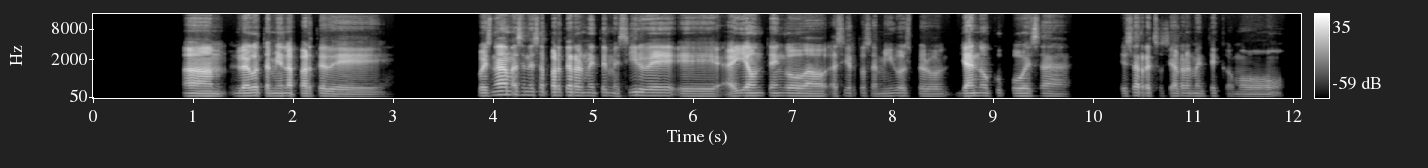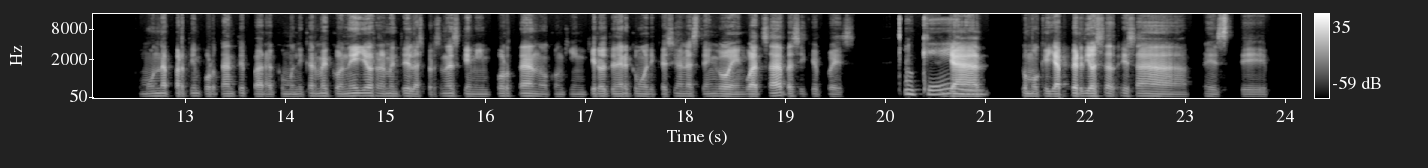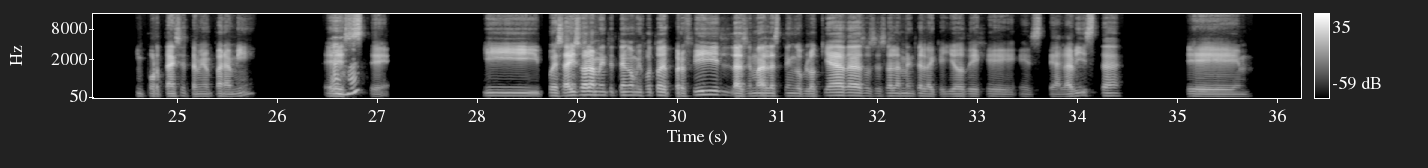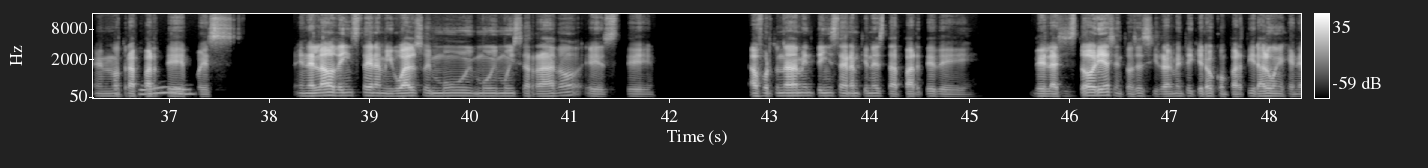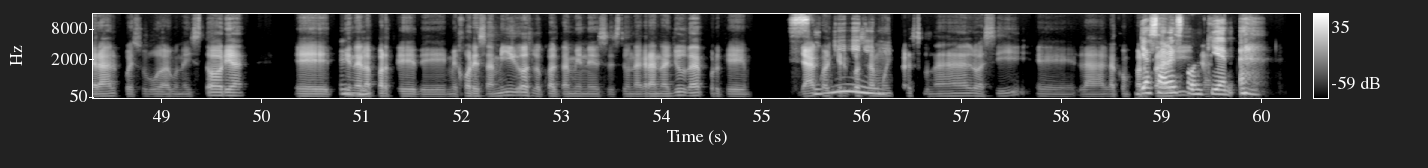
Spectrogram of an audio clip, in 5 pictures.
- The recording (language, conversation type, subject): Spanish, podcast, ¿Qué límites pones entre tu vida en línea y la presencial?
- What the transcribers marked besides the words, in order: chuckle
